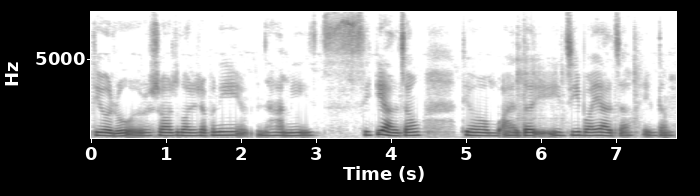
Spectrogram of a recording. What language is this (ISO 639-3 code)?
nep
